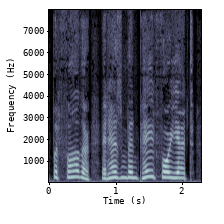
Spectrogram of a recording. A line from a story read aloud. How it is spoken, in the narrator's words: screams Frau Knopf in utter despair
